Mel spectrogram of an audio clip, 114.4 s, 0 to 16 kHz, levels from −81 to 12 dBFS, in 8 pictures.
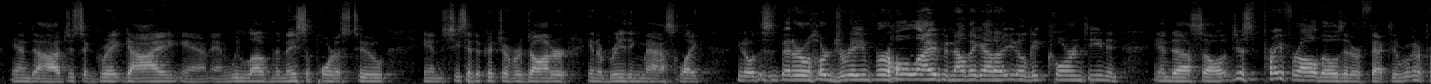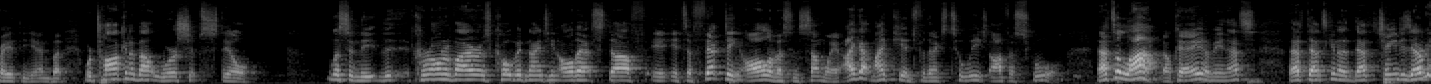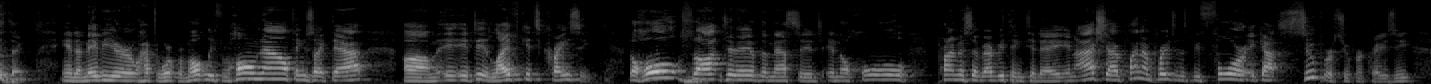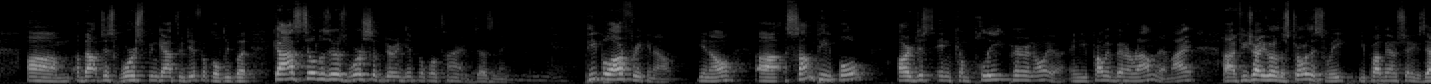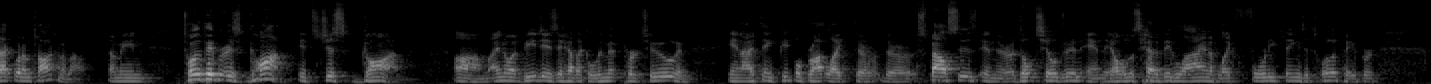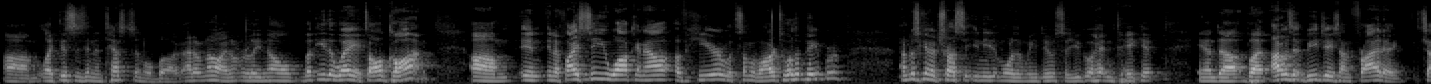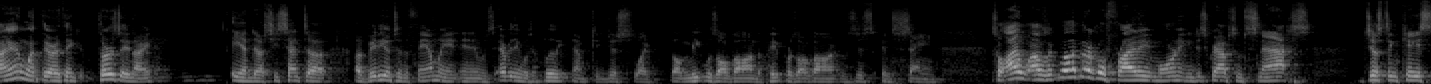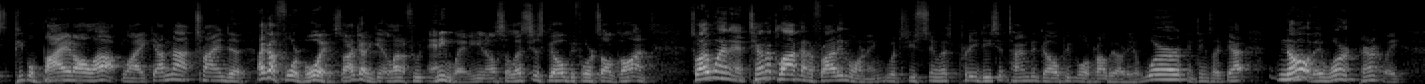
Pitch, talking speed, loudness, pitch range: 170 Hz, 240 wpm, -30 LUFS, 150-195 Hz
